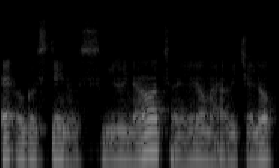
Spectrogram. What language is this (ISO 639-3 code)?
heb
